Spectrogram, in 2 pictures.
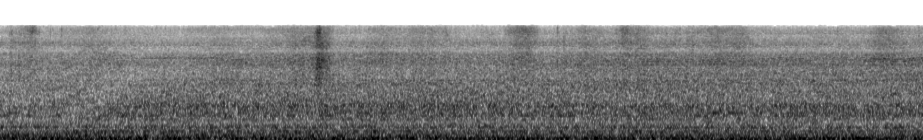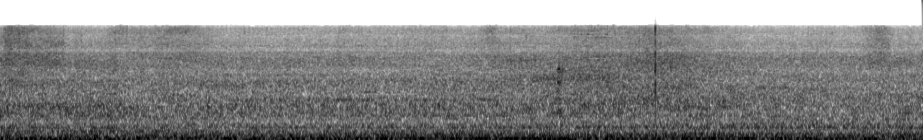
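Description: A steady, low engine rumble and road noise fill the space from inside a moving city bus heading toward Bonn, constant and fairly loud throughout, with faint rattles and no one talking.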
